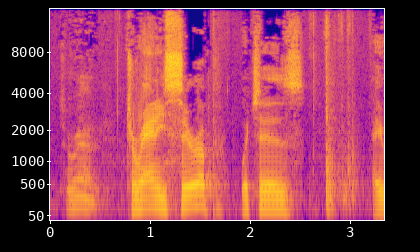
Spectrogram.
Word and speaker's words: Torani: Jeff suggested some Torani. Is that how you pronounce it? Torani? Torani.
